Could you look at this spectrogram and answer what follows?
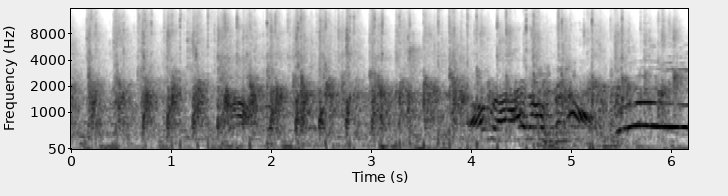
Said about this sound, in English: A very raucous slow clap. I have to be careful when we, you know, we're really packed tonight. I'm on the mic, and I'm a very loud clapper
